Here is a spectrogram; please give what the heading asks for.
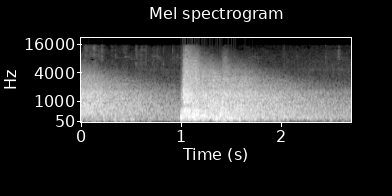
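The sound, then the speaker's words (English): A rifle shot at a rifle range: one loud, sharp crack with a long, slowly fading tail, after a fading rumble of earlier noise. “Checking in at the Carter's Country local rifle range.”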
